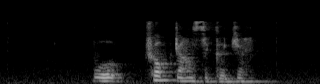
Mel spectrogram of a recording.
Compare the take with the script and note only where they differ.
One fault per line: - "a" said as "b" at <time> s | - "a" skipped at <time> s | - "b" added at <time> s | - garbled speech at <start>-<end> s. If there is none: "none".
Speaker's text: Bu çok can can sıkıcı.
- "can" skipped at 1.9 s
